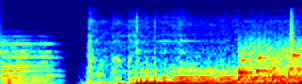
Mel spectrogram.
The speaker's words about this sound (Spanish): En Salfarrent hay un auto preparándose para ir a veranear contigo.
